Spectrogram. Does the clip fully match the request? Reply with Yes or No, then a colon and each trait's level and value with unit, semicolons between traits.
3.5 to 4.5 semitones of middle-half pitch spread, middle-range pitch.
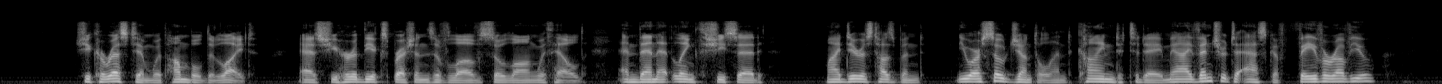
No: average, 3.9 semitones; low, 110 Hz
